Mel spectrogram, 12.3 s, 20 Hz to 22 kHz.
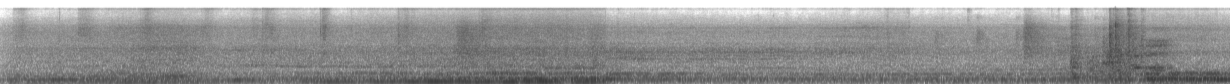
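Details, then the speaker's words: Honda CD 70 70cc bike; steady, even low hum with smooth revs and no chain rattle or ticking, sounding healthy. "इससे bike आपकी bike का engine महफूज हो जाएगा engine खामोश होगा इंजन का साउंड बेहतर हो जाएगा"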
